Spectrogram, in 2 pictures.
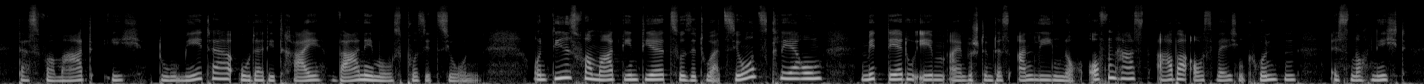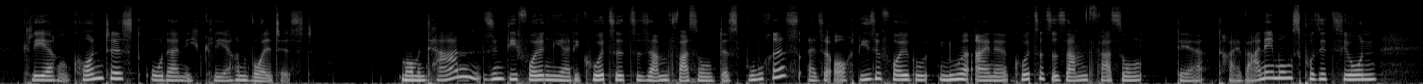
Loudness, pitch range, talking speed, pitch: -29 LUFS, 190-235 Hz, 125 wpm, 210 Hz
